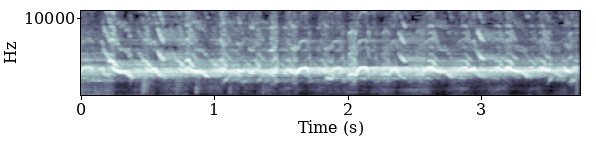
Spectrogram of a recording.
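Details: Oriental magpie-robin (kacer) song played as a lure to provoke a caged bird into singing: a loud, continuous, dense stream of rapid high chirps and twittering notes without pause.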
